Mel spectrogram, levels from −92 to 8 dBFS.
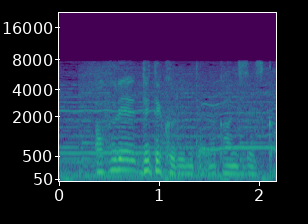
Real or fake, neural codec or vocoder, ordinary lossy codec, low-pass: real; none; none; none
